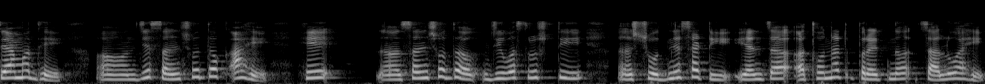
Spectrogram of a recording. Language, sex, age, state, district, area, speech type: Marathi, female, 30-45, Maharashtra, Wardha, urban, spontaneous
